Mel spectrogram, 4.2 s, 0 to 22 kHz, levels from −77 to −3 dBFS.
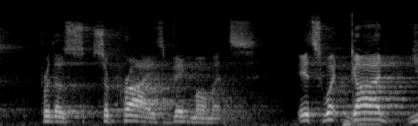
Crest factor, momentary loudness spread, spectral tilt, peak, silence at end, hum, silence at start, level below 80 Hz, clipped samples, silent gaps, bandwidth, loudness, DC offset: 18 dB; 11 LU; -3.5 dB/octave; -14 dBFS; 0 s; none; 0 s; -56 dBFS; under 0.1%; none; 13 kHz; -31 LUFS; under 0.1%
